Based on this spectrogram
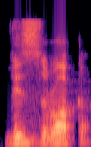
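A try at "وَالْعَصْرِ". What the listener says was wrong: यस, हाँ विज, जा को तेज पढ़िए, राल को नरम पढ़ेंगे,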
